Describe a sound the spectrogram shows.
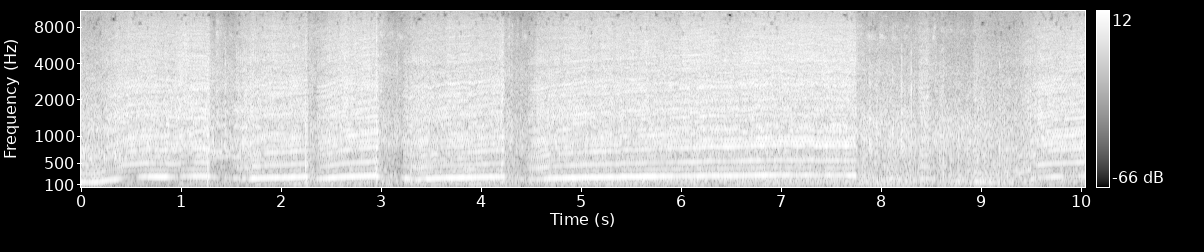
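A racing car engine revs hard, rising and dropping in pitch as the gears shift.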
